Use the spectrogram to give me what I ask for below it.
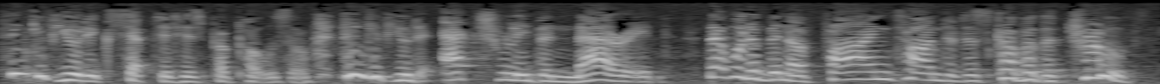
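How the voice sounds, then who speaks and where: A woman playing a middle-aged, genteel mother in a drama, soothing and measured, with a subtly manipulative, coaxing manner. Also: medium pitch, very animated, breathy edge, dull audio. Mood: persuasive. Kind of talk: scripted drama acting.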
